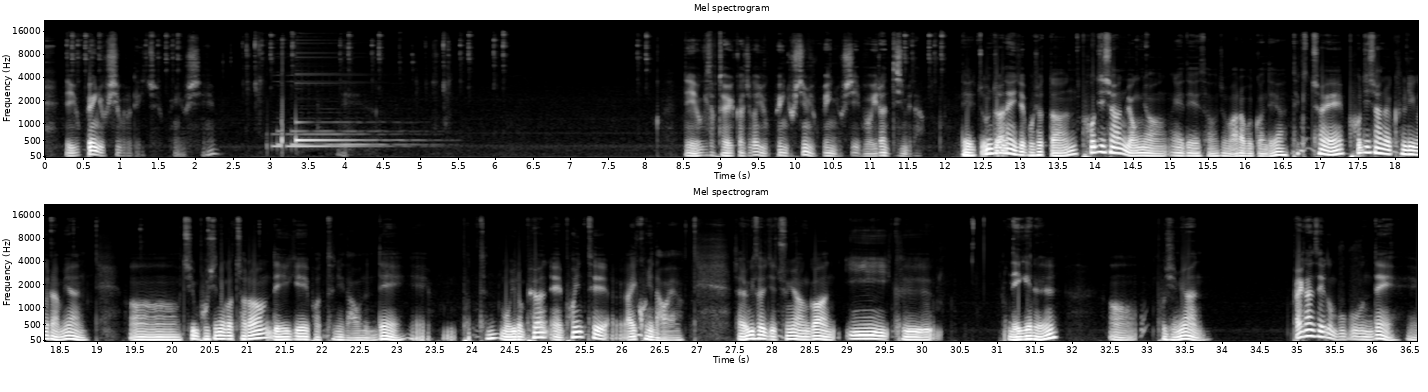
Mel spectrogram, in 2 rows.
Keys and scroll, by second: 2.6 space, 5.1 space.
